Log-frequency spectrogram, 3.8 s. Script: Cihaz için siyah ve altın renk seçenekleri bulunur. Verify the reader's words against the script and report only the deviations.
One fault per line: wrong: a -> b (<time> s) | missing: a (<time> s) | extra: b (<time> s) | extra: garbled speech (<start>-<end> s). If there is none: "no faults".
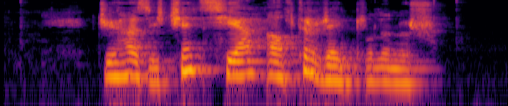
missing: ve (2.0 s)
missing: seçenekleri (2.7 s)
